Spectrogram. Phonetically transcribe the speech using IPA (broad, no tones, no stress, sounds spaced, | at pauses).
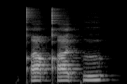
qʼ e qʼ ɛ k ɯ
